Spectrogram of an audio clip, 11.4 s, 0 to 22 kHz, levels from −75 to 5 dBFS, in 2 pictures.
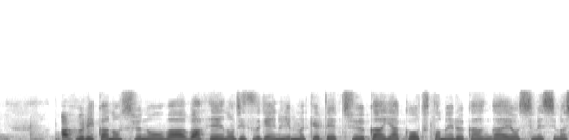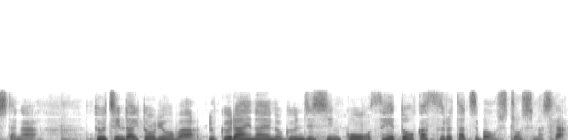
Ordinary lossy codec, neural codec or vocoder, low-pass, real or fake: none; codec, 16 kHz, 4 kbps, X-Codec, HuBERT features, trained on LibriSpeech; none; fake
